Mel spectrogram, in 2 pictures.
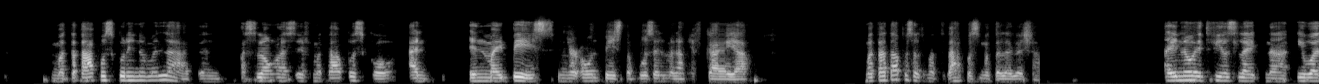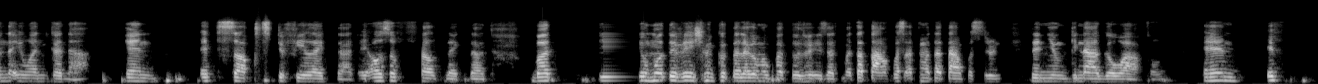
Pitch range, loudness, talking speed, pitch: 140-180 Hz, -19 LUFS, 160 wpm, 155 Hz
